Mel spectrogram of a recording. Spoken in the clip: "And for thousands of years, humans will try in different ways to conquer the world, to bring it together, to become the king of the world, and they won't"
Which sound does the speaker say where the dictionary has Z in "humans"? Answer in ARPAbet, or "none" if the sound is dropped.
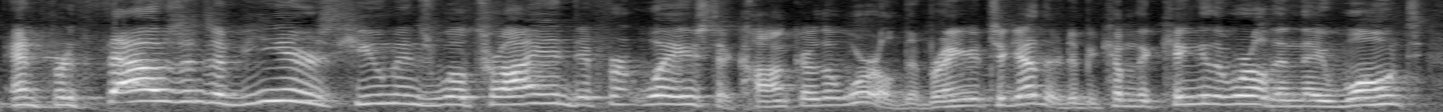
Z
